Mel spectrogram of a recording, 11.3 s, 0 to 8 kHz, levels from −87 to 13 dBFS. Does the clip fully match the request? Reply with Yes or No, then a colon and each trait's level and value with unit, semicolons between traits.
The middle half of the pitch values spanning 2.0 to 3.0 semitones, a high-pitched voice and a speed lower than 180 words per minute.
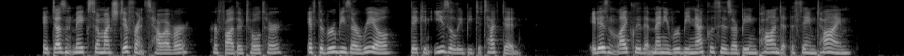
No: narrow, 2.5 semitones; high, 205 Hz; average, 185 wpm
